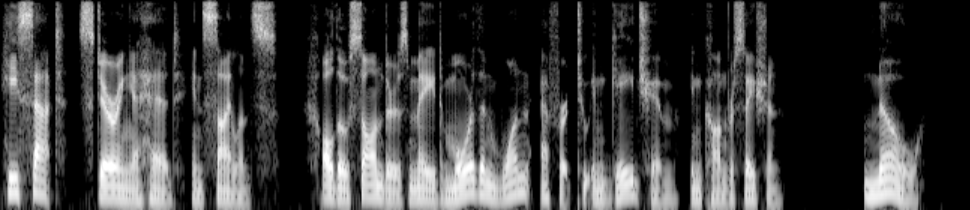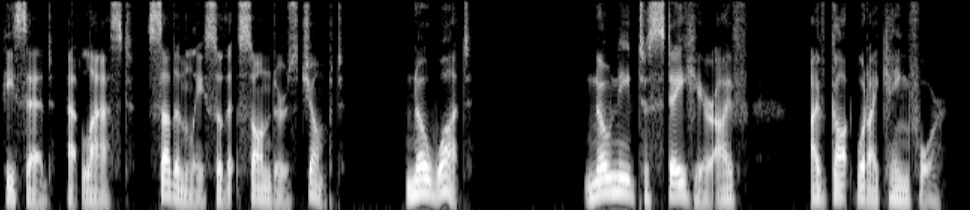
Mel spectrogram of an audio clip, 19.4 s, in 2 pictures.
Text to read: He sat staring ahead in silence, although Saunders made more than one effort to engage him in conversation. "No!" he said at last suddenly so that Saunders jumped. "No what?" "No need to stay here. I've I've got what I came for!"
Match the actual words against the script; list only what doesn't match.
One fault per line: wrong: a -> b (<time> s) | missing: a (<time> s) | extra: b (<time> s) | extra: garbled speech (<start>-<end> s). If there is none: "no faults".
no faults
